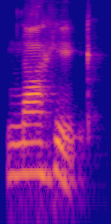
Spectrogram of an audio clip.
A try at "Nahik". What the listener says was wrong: almost Nahik. Yeah, you don't have to pronounce your K's as strongly. Yeah, Nahik.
